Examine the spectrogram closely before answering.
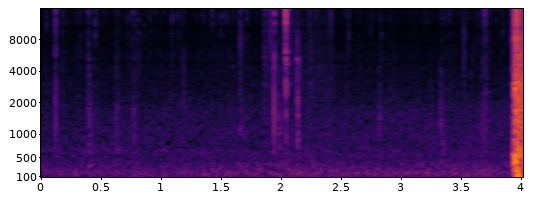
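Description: Faint patter and scattered ticks of raindrops hitting a table, then, near the end, one loud report from an unsuppressed AirForce Texan .308 big-bore air rifle firing, ringing out as it fades.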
